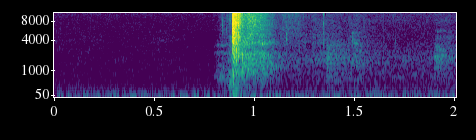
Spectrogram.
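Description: A single sudden sharp crack about a second in, trailing off quickly, over a low steady background hum.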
